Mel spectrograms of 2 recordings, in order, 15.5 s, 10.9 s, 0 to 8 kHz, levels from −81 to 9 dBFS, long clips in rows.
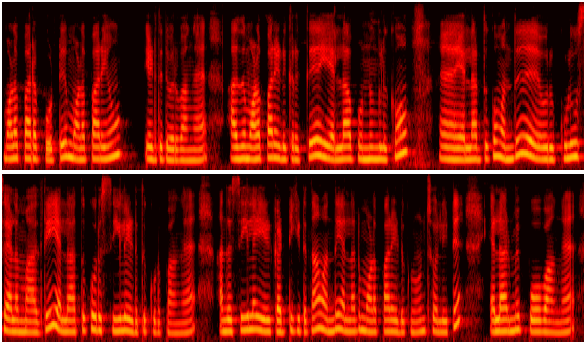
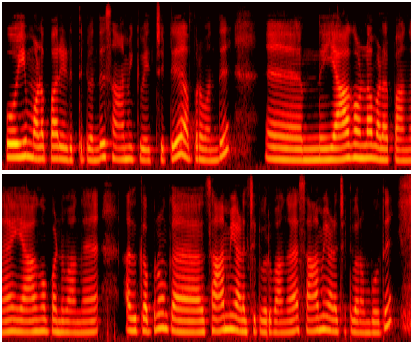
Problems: none marked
